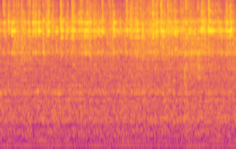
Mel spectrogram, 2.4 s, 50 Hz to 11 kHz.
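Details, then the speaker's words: 1959 Axeman Anderson 130M coal stoker boiler fan: fast dry fluttering rattle over hissy fan run, from worn pillow block bearings on the fan drive; new bearings on hand. "so we did this a couple months ago and uh you can hear the uh the bearings flattering we have new pillow box bearings for it apparently these have some wear on them"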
